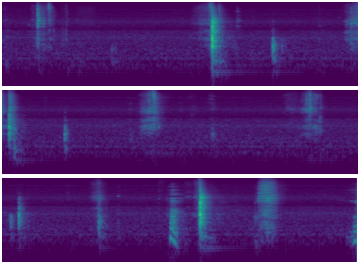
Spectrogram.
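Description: A Daovua full-tang kiritsuke knife slices through a carrot, giving about a dozen separate crisp chops against a cutting board, spaced irregularly in an otherwise quiet room.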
